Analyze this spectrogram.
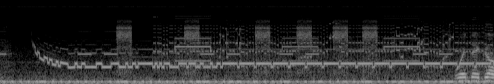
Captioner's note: satellite beeping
